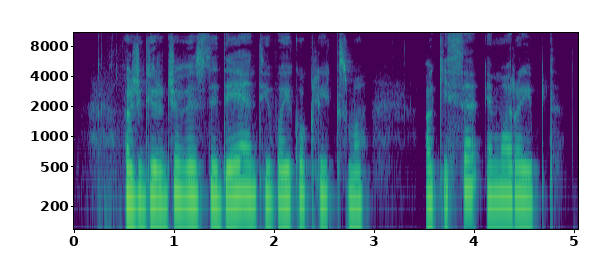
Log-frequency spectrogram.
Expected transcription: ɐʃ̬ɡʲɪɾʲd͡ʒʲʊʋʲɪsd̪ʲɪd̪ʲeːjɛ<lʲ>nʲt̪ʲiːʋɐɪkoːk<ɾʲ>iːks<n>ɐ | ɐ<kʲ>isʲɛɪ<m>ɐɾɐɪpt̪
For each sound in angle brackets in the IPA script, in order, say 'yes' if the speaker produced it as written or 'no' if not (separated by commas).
no, no, no, yes, yes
